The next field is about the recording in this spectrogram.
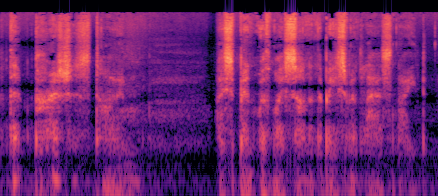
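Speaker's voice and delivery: softly whispered memory. Real, not acted. Father whispering about time with his son. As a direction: hush it, tender and close.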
